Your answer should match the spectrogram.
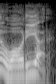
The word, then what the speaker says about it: warrior: अगर ए से पहले अगर W आता है तो इस ए का उच्चारण आप जो है ना औ कीजिएगा। तो आज के इस क्लास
